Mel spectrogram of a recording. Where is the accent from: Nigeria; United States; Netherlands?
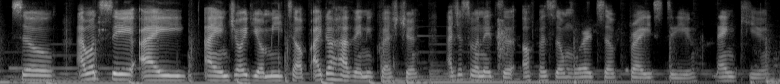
Nigeria; I'm from Nigeria.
